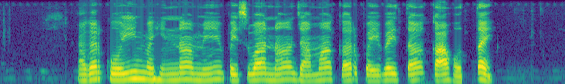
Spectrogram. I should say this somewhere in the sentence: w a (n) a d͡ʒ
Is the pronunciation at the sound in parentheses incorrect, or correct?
correct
